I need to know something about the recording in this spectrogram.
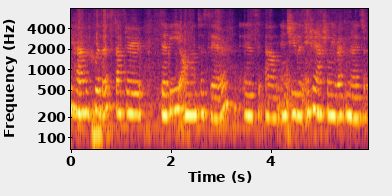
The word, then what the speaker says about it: Almontaser: Debbie Almontaser. Am I pronouncing your last name That's correctly? fine. Okay. You're doing the Arabic version, which is always a treat to hear.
